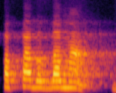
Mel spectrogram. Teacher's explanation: The upper lip touches the lower lip. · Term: labials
